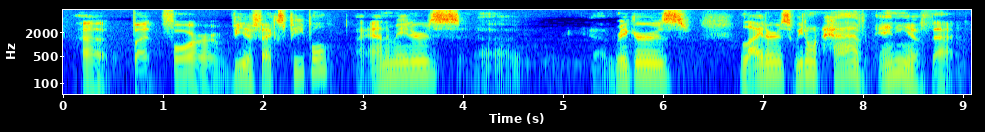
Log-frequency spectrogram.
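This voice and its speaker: Very slow, lively male speech at a fairly high pitch, with big swings in loudness amid noticeable background noise. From Australia. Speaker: visual effects artist, miniatures company founder. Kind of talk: interview.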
